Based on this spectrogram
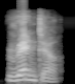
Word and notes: renter: Indian

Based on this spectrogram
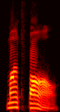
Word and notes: mothball: American English

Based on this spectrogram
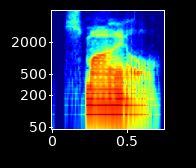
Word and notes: smile: American English

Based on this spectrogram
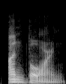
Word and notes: unborn: American English

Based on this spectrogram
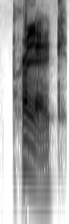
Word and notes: prick: American English

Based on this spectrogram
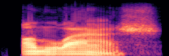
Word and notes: unlash: American English

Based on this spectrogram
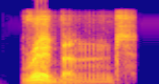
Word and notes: riband: British English

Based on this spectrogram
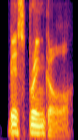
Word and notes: besprinkle: British English

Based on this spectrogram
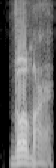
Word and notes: vomer: American English

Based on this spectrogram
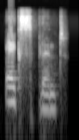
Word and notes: explant: Indian

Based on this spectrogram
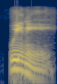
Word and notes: weeny: American English

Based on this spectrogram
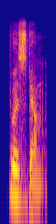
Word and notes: wisdom: Indian

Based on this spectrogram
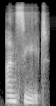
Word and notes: unseat: Indian

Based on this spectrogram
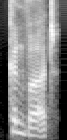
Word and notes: convert: Indian

